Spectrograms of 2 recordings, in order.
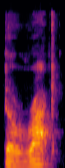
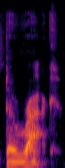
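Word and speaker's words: דרך: So da, and then the ra and the ka are joined, signified by this upside down arch, joining these two letters together to make rak. So da rak.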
